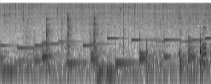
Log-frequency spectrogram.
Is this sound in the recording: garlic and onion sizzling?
yes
